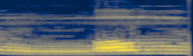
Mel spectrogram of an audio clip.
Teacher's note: جیسے طرح ہم من پڑھتے ہیں اس کو ہم مم پڑھیں گے، نون کی آواز کو میم کی آواز میں بدل کر پڑھیں گے۔ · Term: اقلاب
